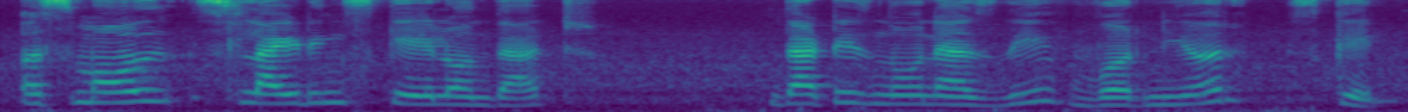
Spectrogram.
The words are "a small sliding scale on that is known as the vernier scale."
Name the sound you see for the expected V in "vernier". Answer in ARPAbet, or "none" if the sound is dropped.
V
